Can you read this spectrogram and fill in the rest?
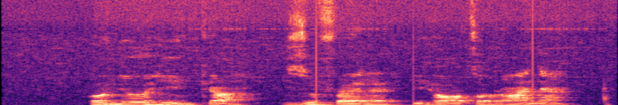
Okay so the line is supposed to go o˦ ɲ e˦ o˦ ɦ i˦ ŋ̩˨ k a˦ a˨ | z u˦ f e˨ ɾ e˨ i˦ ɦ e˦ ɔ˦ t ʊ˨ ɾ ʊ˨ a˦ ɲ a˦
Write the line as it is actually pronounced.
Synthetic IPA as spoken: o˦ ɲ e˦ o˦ ɦ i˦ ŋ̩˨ k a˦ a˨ | z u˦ f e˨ ɾ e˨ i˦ ɦ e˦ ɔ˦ t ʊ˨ ɾ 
